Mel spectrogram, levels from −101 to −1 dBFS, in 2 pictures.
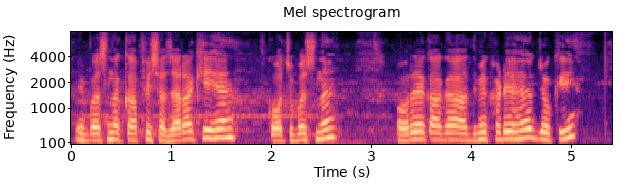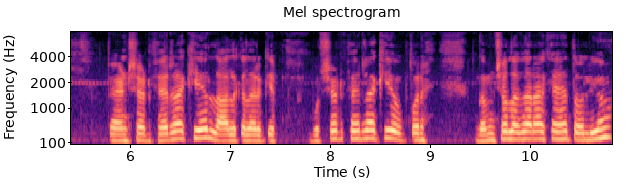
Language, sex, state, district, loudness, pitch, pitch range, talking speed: Marwari, male, Rajasthan, Nagaur, -14 LUFS, 185 Hz, 165-200 Hz, 200 wpm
